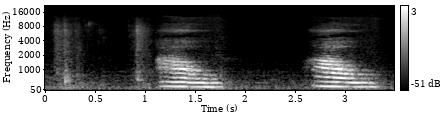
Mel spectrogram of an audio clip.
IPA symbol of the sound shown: aʊ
